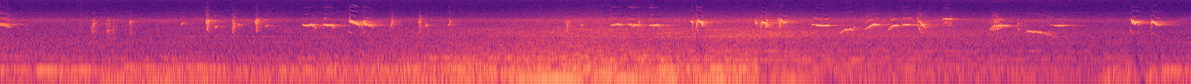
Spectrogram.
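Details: Javan grey-throated white-eye, played as a tutor recording to teach birds to chatter and sing: sharp high chirps and short whistled slurs scattered across the clip over a steady low engine-like hum.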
